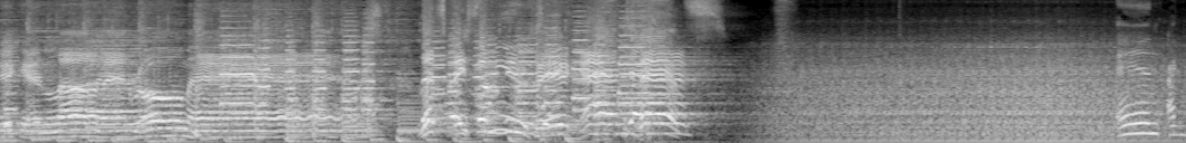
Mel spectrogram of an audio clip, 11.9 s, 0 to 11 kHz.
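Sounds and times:
bus engine idling in a steady rumble: 0.0 - 11.8
speech: 0.1 - 1.9
bus air brakes squealing and hissing: 7.2 - 8.1.

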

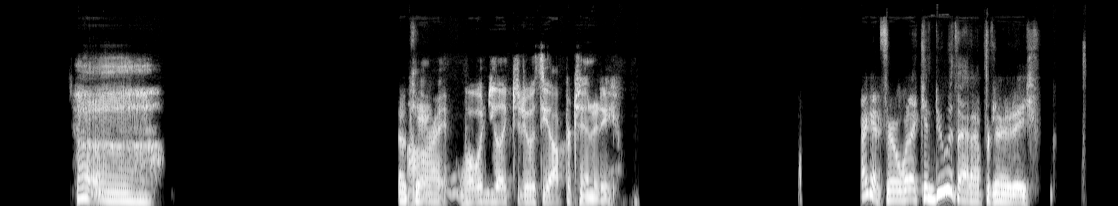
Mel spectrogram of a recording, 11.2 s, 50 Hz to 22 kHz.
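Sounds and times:
speech: 0.7 - 1.6, 4.0 - 6.4, 8.6 - 10.6
voice mimicking a shocked gasp: 0.8 - 1.7.

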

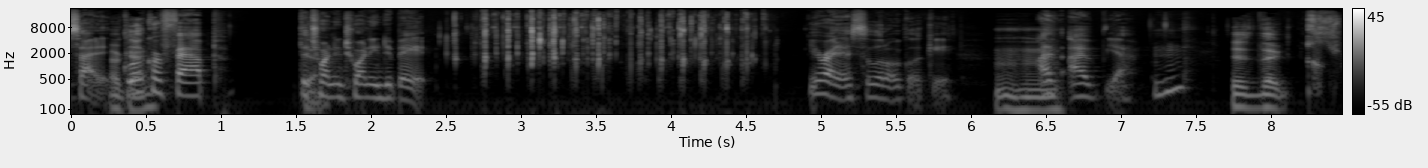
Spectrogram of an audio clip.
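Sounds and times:
speech: 0.0 - 2.6, 4.9 - 8.4
wet clicky cheek smacks made by pinching cheeks with fingers: 2.4 - 4.8.

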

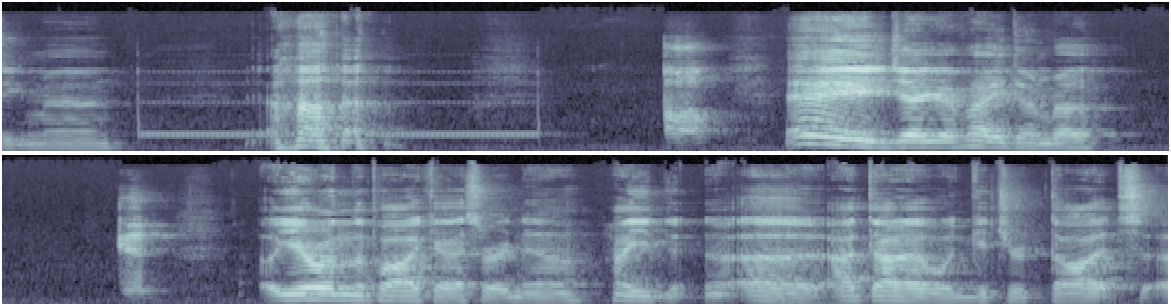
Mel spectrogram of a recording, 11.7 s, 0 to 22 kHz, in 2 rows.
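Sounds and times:
electronic ringing tone of an outgoing phone call: 0.6 - 2.8
speech: 1.3 - 2.0, 3.9 - 5.6, 6.4 - 11.6.

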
